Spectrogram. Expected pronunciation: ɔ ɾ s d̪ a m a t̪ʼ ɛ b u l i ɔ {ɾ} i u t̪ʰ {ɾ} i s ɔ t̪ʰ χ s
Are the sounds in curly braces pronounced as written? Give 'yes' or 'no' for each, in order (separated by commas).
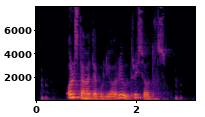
yes, yes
